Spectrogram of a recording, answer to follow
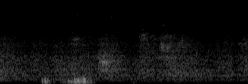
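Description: Faint typing on a computer keyboard: a few soft, low knocks about half a second in, then a few lighter clicks.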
